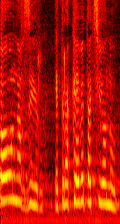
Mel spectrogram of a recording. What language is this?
Hebrew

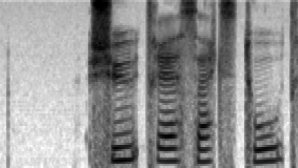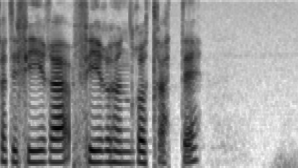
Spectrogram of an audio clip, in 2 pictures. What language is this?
Norwegian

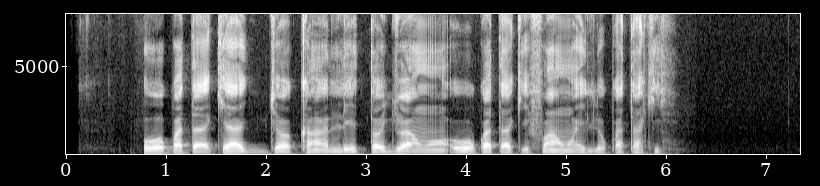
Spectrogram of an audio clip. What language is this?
Yoruba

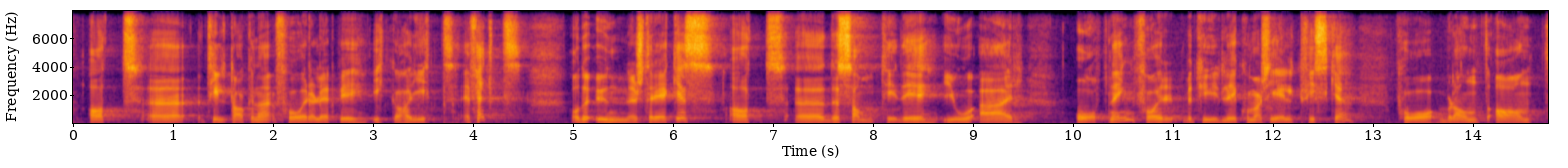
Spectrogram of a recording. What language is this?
Norwegian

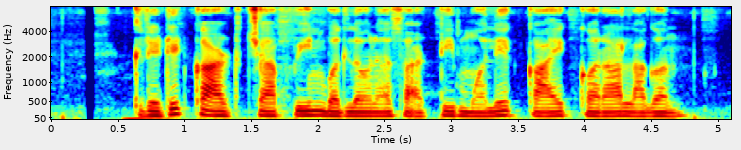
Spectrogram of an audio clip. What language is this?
Marathi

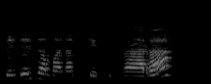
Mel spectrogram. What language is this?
Swahili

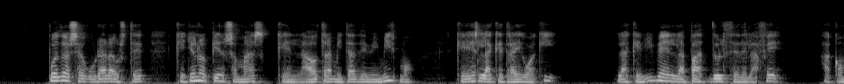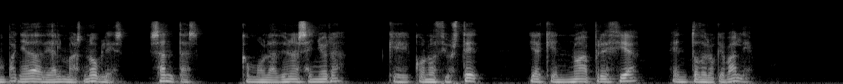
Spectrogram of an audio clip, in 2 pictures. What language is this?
Spanish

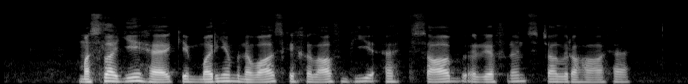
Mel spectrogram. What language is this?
Urdu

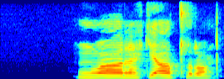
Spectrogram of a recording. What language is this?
Icelandic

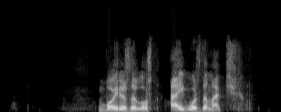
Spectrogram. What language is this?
Catalan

